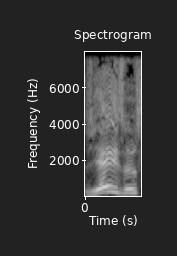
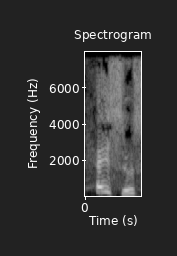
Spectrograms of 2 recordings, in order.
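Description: First: It is said the way most European languages say it. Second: It is said the way Spanish speakers say it. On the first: This is the older, widespread pronunciation. "as most European languages still pronounce it" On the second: This is how Spanish speakers say the name. "as the Spanish pronounce it"

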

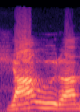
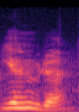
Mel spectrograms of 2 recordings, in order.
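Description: First: The first vowel is an a sound. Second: The first vowel is an e sound. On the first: The speaker calls it right. "it's Yahuda, means Yah be praised" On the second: The speaker calls it wrong. "not Yehuda"

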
